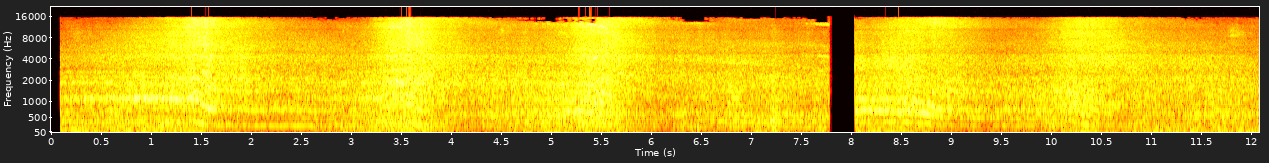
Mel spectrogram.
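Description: Several race cars passing at speed one after another down the straight. Each engine note swells, then drops in pitch as the car goes by.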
